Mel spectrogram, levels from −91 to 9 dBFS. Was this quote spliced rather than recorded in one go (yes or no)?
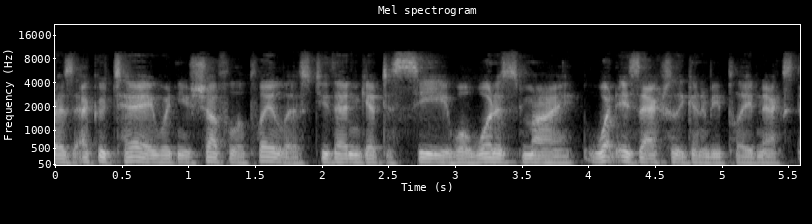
no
